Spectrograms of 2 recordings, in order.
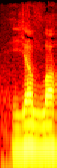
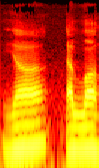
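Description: First: The two words are run together as one. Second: The two words are said as separate words. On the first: The speaker calls it wrong. "Yallah olmaz ha" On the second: The speaker calls it right. "Ya Allah olur"

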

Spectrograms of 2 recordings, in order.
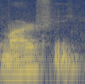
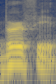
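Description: First: The word is said in a Scottish-style accent. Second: The word is said in a plain accent. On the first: "they say Barfi" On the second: "They don't say Burfi"

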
